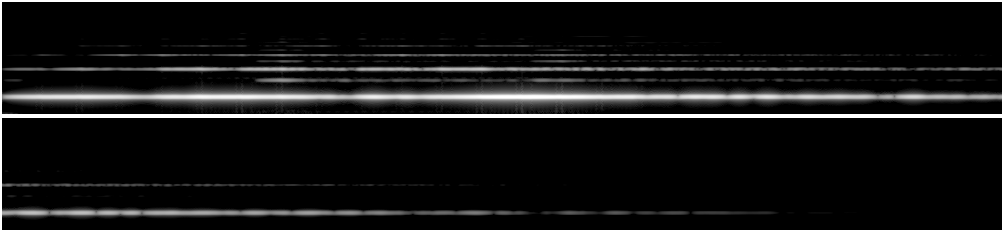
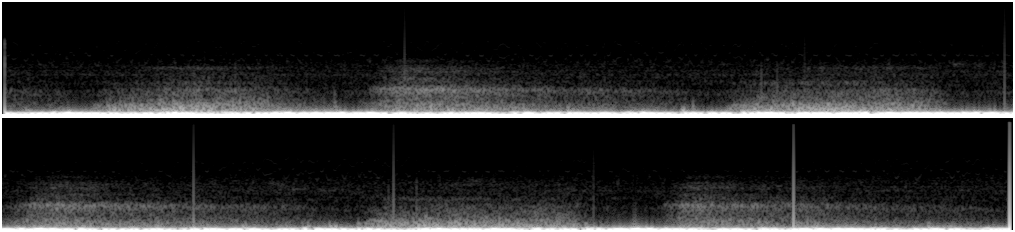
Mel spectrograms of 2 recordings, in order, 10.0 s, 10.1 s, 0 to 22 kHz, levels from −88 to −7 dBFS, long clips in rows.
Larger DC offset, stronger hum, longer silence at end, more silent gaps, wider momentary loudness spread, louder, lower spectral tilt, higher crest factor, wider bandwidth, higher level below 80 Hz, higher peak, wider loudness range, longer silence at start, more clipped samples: neither; neither; first, 3.7 s vs 0 s; neither; first, 26 LU vs 4 LU; first, -16 LUFS vs -25 LUFS; second, -2 dB/octave vs -9.5 dB/octave; first, 14 dB vs 8 dB; first, 3.3 kHz vs 0.4 kHz; second, under -90 dBFS vs -14 dBFS; second, -4 dBFS vs 0 dBFS; first, 19 LU vs 1 LU; about the same, 0 s vs 0 s; neither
